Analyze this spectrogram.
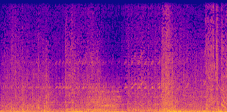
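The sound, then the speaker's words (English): Spaceship weapons fire relentlessly in a space combat video game: booming blasts over a continuous heavy rumble, with sharper bursts breaking through and getting louder toward the end. “Relentless firing.”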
